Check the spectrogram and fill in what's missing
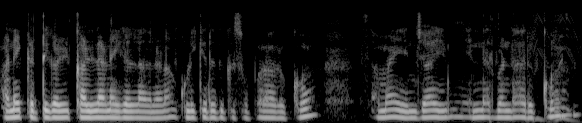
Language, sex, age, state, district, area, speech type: Tamil, female, 18-30, Tamil Nadu, Thoothukudi, rural, spontaneous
